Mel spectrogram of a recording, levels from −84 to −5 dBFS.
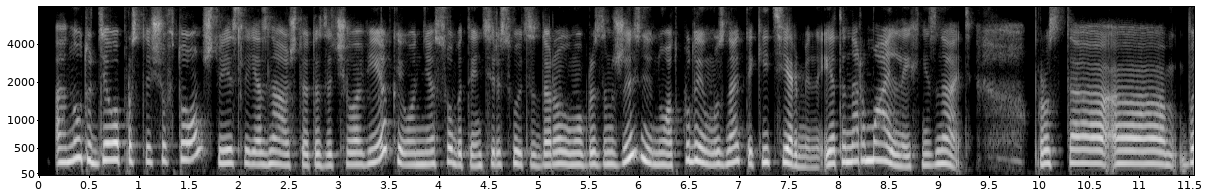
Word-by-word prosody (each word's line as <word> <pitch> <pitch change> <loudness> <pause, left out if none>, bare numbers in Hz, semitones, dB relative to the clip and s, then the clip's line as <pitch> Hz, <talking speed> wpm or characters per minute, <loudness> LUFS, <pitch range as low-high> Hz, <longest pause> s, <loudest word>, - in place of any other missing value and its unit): А, 250 +1 0
ну, 300 +5 +3
тут 285 -6 +1
дело 295 +4 +5
просто 280 -2 -2
ещё 270 +2 -1
в - - -9
том, 300 - +1
что, 245 - -3
если 235 0 0
я 215 -1 0
знаю, 210 -1 -1
что 205 +1 -4
это 200 +1 -2
за 200 0 -4
человек, 215 - -1
и 240 - +3
он 210 0 -2
не 215 - -1
особо-то 220 -3 -2
интересуется 210 +1 -2
здоровым 205 +2 0
образом 215 +1 -1
жизни, 290 - +2
ну, 210 -1 -1
откуда 205 +9 -1
ему 220 -5 +1
знать 245 +6 -1
такие 235 +2 -2
термины? 205 -10 0
И 200 - -2
это 230 +4 +2
нормально 275 -6 +2
их 185 +1 -6
не 200 - -3
знать. 225 +1 -3 0.6
Просто, 230 +2 -2 0.4
ам, 225 -2 +2
в 245 - -1
225 Hz, 205 wpm, -23 LUFS, 210-260 Hz, 0.6 s, дело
